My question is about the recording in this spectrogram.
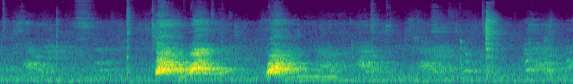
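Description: Dogs barking in a shelter kennel block: a burst of loud barks between about one and a half and three seconds in, over fainter barking throughout.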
